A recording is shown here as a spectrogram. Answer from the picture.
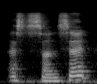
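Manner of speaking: ordinary delivery, nothing marked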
